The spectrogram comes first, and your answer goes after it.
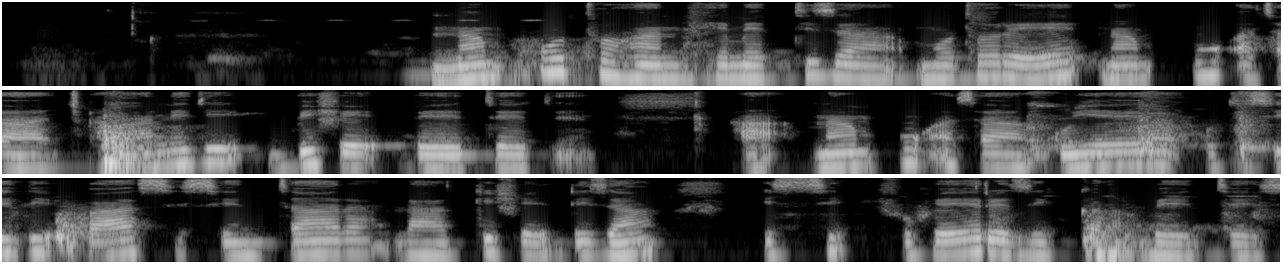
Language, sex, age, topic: Gamo, female, 18-24, government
